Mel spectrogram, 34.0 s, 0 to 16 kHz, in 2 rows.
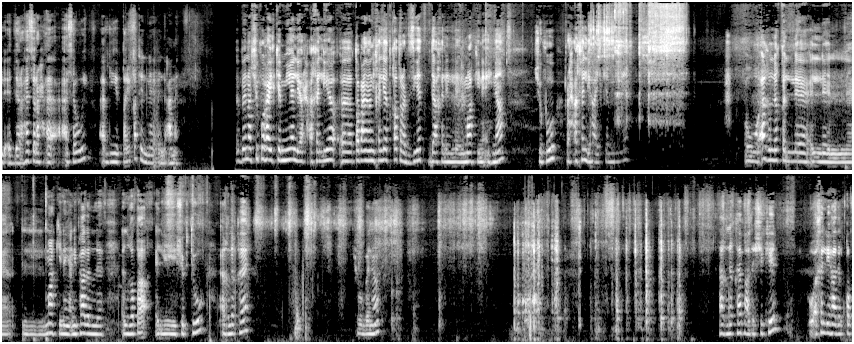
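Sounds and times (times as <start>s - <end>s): plastic glove rustling on plastic lid: 5.8s - 10.2s, 18.0s - 34.0s
kernels rattling on metal: 11.8s - 13.8s.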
